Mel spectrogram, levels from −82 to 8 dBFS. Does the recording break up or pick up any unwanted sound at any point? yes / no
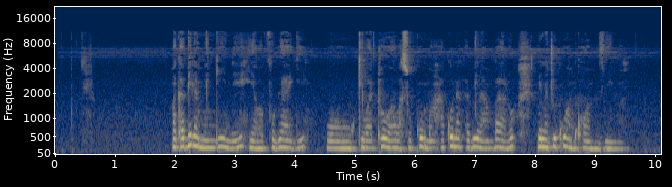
no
